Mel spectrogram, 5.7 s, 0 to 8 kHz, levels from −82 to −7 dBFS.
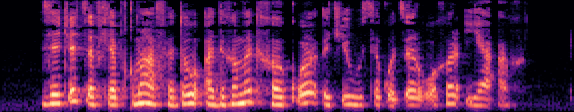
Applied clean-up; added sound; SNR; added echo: none; none; none; none.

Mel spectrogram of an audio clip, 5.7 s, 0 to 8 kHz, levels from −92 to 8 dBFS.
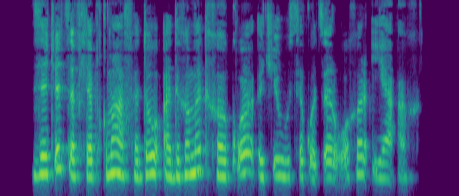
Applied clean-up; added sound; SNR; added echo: neural mask model Resemble Enhance denoiser.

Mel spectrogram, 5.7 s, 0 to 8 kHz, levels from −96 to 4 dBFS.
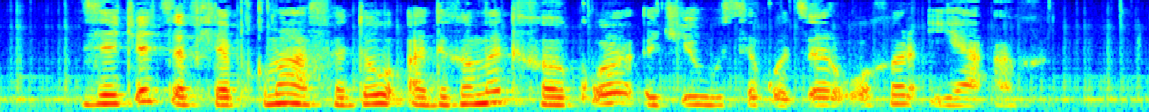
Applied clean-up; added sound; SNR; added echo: none; Drip / Sink (filling or washing) / Water tap, faucet; 19 dB; none.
